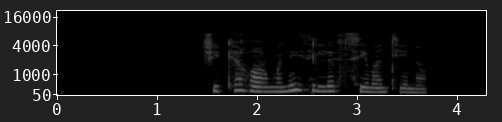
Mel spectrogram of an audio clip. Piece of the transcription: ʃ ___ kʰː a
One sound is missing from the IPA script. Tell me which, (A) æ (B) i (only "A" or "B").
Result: B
